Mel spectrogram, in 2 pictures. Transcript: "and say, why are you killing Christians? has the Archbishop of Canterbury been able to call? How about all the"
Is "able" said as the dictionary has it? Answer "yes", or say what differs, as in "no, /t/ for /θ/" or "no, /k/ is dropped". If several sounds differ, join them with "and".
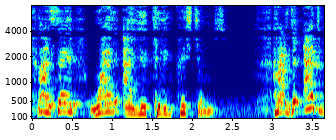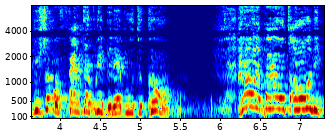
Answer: yes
